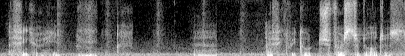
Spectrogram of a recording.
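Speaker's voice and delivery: soft, unvoiced whisper under the breath.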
